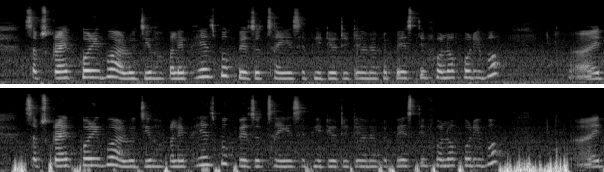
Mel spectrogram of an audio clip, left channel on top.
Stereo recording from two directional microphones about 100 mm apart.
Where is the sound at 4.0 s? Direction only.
35° right (ahead or behind).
